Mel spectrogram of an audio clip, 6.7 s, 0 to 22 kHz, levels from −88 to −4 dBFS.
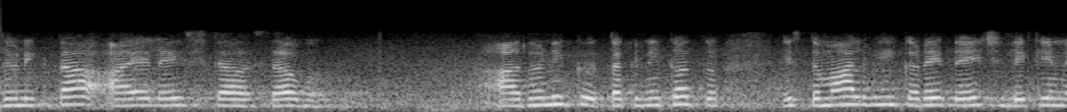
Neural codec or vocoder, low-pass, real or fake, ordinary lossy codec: vocoder, 44.1 kHz, 128 mel bands, Pupu-Vocoder; 7.2 kHz; fake; Opus, 24 kbps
